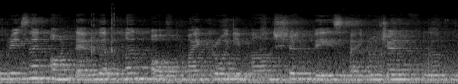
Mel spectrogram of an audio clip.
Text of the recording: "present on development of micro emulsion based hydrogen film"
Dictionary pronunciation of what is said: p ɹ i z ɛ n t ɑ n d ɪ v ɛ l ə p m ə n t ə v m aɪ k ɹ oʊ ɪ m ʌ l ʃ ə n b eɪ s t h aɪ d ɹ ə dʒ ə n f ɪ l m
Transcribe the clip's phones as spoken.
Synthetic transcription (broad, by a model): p ɹ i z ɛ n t ɑ n d ɪ v ɛ l ə p m ə n t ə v m aɪ k ɹ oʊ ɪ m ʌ n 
